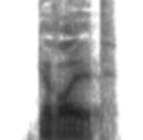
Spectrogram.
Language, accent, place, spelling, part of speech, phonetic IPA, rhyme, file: German, Germany, Berlin, gerollt, adjective / verb, [ɡəˈʁɔlt], -ɔlt, De-gerollt.ogg
- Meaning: past participle of rollen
